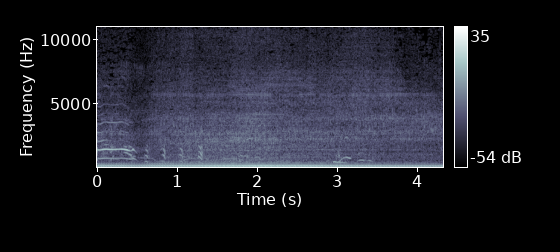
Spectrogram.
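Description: Polaris Sportsman ATV engine running steadily as it tows a sled through deep snow, with children's voices in the first second or so.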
